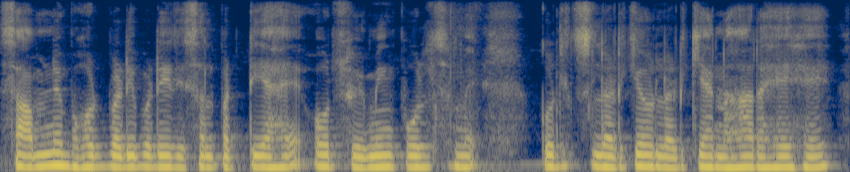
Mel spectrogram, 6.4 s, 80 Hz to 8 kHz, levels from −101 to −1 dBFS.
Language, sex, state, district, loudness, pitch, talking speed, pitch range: Hindi, male, Bihar, Darbhanga, -23 LUFS, 145 Hz, 160 wpm, 140-150 Hz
